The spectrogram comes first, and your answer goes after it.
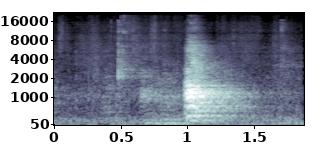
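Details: German Rottweilers fighting and playing together; after a soft yip, one sharp, loud, harsh bark bursts out and fades over about half a second, with faint background rustling.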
